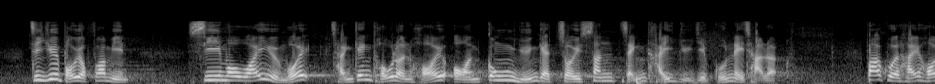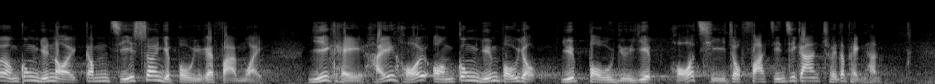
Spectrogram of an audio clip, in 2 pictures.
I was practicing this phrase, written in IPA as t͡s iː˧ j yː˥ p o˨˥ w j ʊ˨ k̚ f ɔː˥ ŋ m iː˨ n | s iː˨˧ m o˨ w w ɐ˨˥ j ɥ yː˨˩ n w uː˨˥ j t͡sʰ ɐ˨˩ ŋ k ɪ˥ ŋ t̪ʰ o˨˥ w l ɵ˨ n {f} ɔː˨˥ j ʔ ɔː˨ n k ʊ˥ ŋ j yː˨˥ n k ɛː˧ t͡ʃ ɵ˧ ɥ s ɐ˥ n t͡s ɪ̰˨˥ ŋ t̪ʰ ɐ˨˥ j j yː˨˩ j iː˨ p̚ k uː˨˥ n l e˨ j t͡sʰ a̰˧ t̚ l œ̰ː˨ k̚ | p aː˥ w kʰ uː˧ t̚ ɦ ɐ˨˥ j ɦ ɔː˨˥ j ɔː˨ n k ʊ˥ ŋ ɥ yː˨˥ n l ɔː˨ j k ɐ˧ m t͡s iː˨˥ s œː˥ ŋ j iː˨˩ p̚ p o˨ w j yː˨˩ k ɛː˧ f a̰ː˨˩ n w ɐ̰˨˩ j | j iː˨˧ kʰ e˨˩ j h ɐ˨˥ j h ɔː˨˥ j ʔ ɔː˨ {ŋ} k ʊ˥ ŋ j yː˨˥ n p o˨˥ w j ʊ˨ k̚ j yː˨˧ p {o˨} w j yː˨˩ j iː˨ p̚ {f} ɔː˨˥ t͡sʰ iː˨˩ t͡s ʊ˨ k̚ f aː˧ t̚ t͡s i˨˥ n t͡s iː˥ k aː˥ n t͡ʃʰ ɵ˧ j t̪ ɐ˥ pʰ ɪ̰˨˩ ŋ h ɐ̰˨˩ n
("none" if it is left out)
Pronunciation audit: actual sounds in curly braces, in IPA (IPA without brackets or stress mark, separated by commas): h, n, o˨, h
